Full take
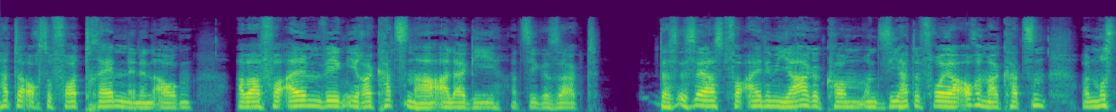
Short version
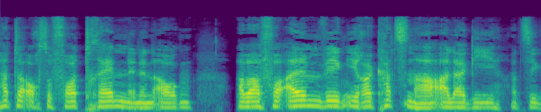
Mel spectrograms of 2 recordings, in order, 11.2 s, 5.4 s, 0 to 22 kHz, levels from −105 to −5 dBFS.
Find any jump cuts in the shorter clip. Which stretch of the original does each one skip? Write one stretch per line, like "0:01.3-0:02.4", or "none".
none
